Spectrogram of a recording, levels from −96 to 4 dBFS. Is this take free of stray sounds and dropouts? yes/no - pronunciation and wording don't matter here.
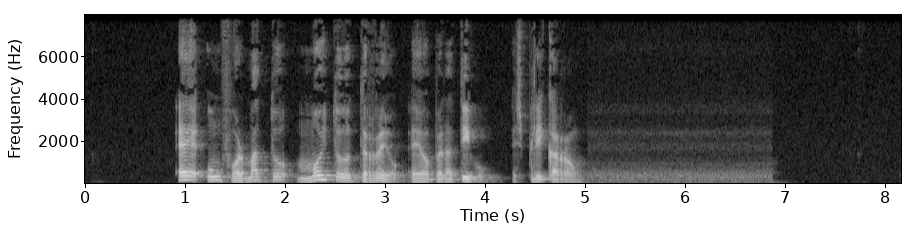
yes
